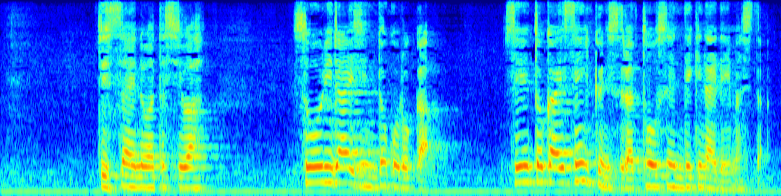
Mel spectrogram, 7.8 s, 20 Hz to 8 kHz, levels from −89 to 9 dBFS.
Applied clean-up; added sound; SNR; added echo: none; none; none; none.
